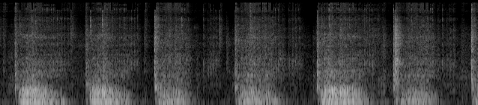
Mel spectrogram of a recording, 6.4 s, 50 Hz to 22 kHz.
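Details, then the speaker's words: 1972 Suzuki TS185 two-stroke, about a month after purchase, fuel valve on, key on, choke: six kicks, each a short chuff that dies at once, never catches; compression test still very low even with head gasket ring, rings likely worn out. "so I'm not having any luck getting this thing to run uh so I decided to run another compression test here and looks like we're still really low"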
